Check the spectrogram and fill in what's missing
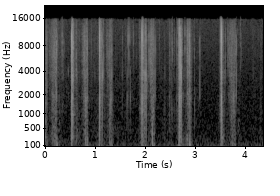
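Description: A gloved hand scratches and probes inside the hollow canal of a soft, translucent, hand-sized silicone ear model (a binaural mic cover) with a thin metal earpick. Close, crackly scrapes and crinkling bursts come in a quick irregular series, each sharp and short, with quieter rustling between them.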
